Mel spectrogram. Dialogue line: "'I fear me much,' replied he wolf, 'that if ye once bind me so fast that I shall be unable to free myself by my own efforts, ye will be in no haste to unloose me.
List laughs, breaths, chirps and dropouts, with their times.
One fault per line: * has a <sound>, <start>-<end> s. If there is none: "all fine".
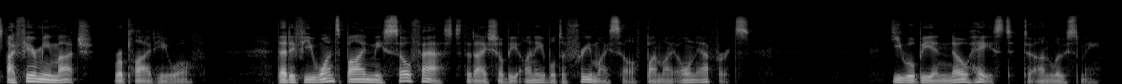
all fine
